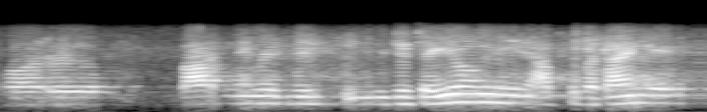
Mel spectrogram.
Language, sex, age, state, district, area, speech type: Hindi, male, 30-45, Uttar Pradesh, Lucknow, rural, conversation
